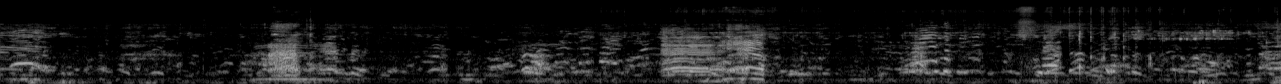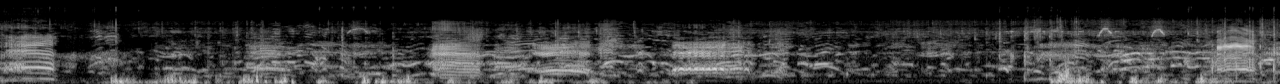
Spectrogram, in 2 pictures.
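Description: A flock of sheep bleats repeatedly, many overlapping calls near and far rising in density over the stretch, with someone talking throughout.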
